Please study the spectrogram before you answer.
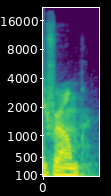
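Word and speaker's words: Fromme: Squeaky Frome, yep.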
